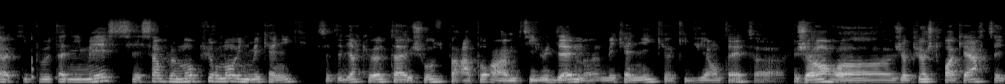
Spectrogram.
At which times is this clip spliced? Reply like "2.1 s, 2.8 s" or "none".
4.1 s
